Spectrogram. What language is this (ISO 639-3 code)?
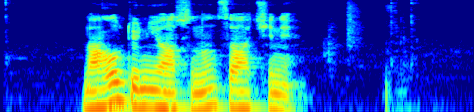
aze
